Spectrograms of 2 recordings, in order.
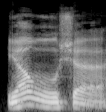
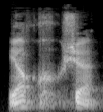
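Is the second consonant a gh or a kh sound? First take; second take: gh; kh. First: The gh is pronounced as a gh sound. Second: The gh is pronounced as a kh sound. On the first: The speaker calls it right. "هكذا" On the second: The speaker calls it wrong. "جعل الغين خاء"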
